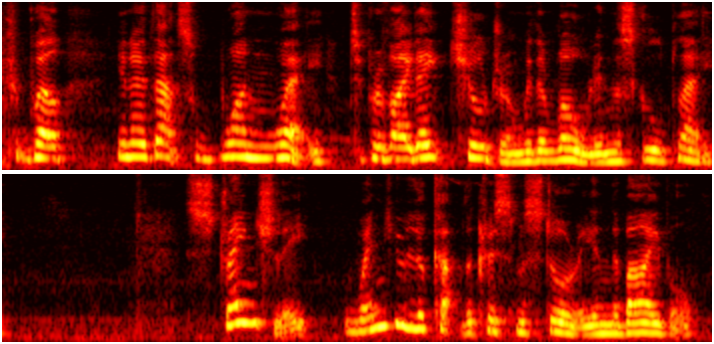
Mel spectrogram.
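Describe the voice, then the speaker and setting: A woman reading a devotional reflection as gentle, measured storytelling with deliberate pauses. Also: mid-range voice. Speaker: reader of her own devotional reflection. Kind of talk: scripted devotional reflection, storytelling read aloud.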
